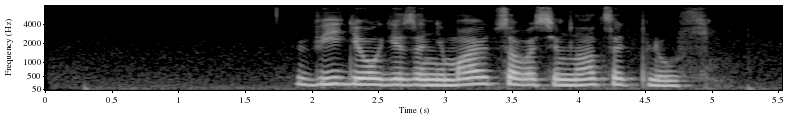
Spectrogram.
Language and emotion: Russian, neutral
